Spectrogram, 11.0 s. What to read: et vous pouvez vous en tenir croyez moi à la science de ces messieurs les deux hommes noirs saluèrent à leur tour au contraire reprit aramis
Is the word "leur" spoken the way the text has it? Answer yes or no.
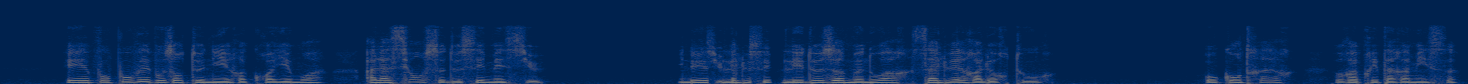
yes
